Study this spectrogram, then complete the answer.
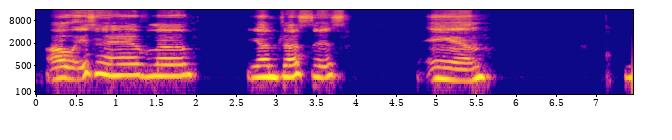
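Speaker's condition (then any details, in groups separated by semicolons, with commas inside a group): Cerebral palsy; from birth, difficult delivery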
